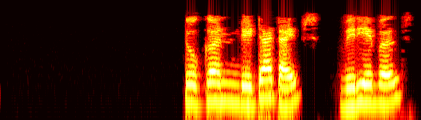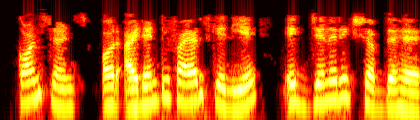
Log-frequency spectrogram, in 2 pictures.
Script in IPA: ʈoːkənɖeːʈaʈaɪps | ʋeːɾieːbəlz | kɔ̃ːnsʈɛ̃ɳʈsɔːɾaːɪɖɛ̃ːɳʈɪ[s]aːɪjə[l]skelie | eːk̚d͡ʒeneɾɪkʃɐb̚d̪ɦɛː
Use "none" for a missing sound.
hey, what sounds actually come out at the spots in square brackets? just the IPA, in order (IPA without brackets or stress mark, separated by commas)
f, ɾ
